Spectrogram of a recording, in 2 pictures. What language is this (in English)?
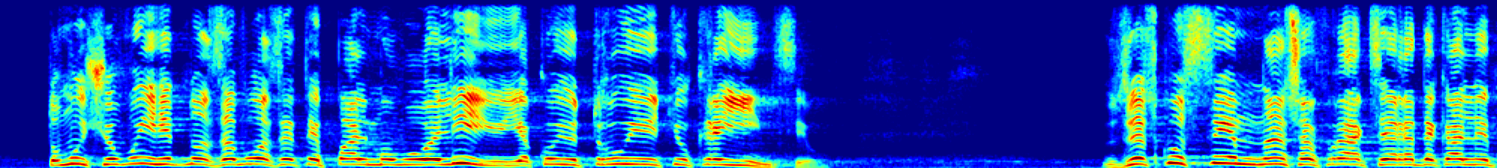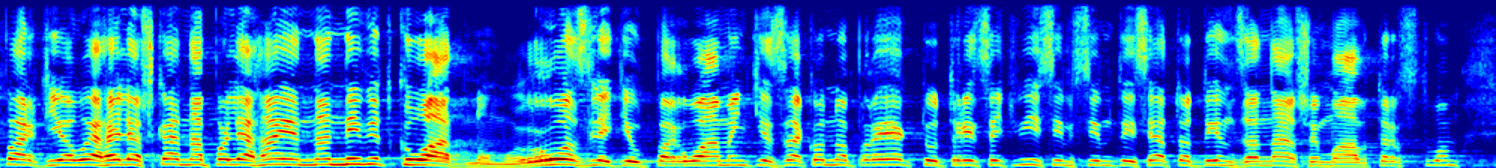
Ukrainian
